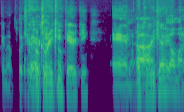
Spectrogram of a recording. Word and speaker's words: Okereke: I'm not going to butcher Okereke.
